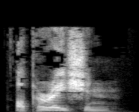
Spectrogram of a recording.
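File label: "operation", British English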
